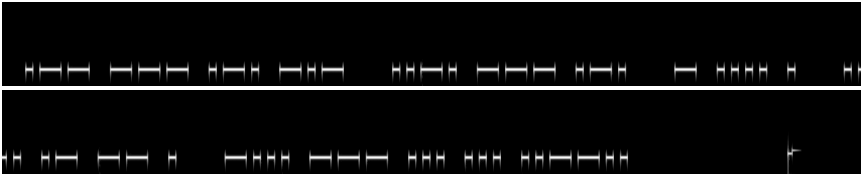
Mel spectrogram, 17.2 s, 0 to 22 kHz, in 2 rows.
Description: Morse code, heard as a keyed tone, about 17 wpm, 700 Hz. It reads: WORK FOR THE SAME BOSS?
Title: Sentences from Top 1000 Words - Review Part 4 - 17wpm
